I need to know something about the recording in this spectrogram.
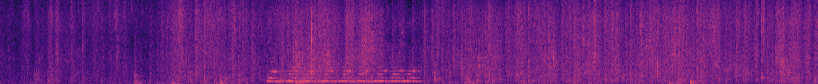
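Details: Doberman puppies, six weeks and five days old, playing together indoors with a flirt pole; one steady, level whine lasting over a second rises above scrabbling paws, thumps and clattering.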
